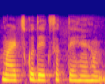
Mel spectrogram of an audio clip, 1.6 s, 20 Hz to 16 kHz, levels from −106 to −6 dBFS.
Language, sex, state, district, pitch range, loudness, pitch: Hindi, female, Uttar Pradesh, Hamirpur, 205-230 Hz, -15 LUFS, 215 Hz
